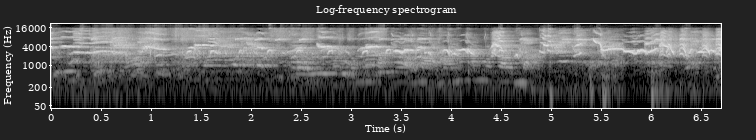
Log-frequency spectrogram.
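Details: From Aceh, Indonesia, a champion Oriental magpie-robin pours out rapid, varied whistled phrases with scratchy twitters and a few sharp clicks near the end.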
